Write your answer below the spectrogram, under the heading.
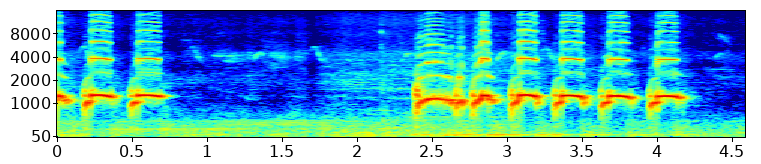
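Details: Energetic local zebra dove song, meant to get other zebra doves answering right away: two loud stuttered coos, a quiet gap of almost two seconds, then a fast run of six bright, evenly paced notes.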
